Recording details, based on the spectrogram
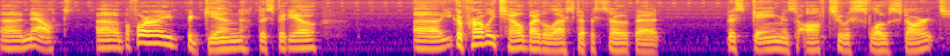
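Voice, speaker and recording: This man has an unremarkable speaking voice at a medium pitch, with lively intonation and a fairly slow pace. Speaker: let's player. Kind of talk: casual talk to camera. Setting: home microphone, occasional glitching.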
